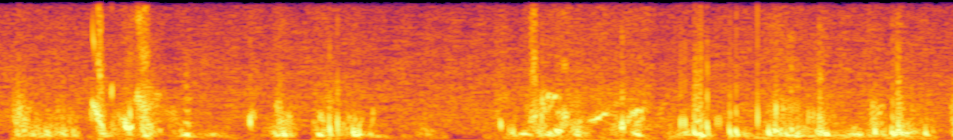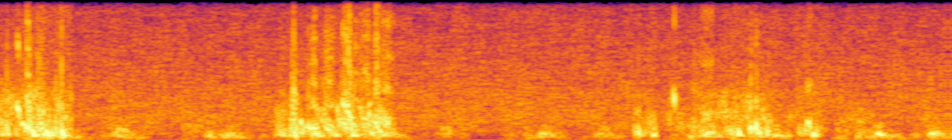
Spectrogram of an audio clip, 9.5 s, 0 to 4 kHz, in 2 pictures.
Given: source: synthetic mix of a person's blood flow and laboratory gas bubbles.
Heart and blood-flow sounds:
Doppler ultrasound of blood flow; precordium
0.08-1.01 s: bubbles
1.24-1.32 s: bubbles
1.38-1.52 s: bubbles
1.57-1.91 s: bubbles
2.49-3.29 s: bubbles
3.38-3.75 s: bubbles
3.80-4.25 s: bubbles
4.34-4.71 s: bubbles
4.77-5.15 s: bubbles
6.15-6.79 s: bubbles
7.95-8.08 s: bubbles
8.11-8.91 s: bubbles
From the record:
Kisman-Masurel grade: 333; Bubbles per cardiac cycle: rolling drumbeat, 9 or more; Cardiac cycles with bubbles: 50 to 99%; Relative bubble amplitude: loud (0.450 to 0.775); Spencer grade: 3 (all of the cardiac periods contain showers or single bubble signals, but not dominating or overriding the cardiac motion signals); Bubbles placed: anywhere in the cardiac cycle

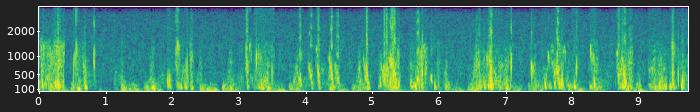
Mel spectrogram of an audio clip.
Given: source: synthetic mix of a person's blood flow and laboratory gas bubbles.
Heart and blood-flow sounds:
Doppler ultrasound of blood flow; precordium
0.00-0.38 s: bubbles
0.48-0.76 s: bubbles
0.78-0.87 s: bubbles
1.90-2.33 s: bubbles
3.08-3.53 s: bubbles
3.80-3.96 s: bubbles
4.03-4.29 s: bubbles
4.33-4.53 s: bubbles
4.78-4.99 s: bubbles
5.09-5.44 s: bubbles
5.54-6.04 s: bubbles
6.54-7.13 s: bubbles
7.36-7.48 s: bubbles
7.56-7.94 s: bubbles
7.99-8.11 s: bubbles
8.24-8.38 s: bubbles
8.64-9.05 s: bubbles
9.13-9.75 s: bubbles
From the record:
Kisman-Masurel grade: 243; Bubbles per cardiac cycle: several, 3 to 8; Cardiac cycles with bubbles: 100%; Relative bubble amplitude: loud (0.450 to 0.775); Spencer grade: 3 (all of the cardiac periods contain showers or single bubble signals, but not dominating or overriding the cardiac motion signals); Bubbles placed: anywhere in the cardiac cycle

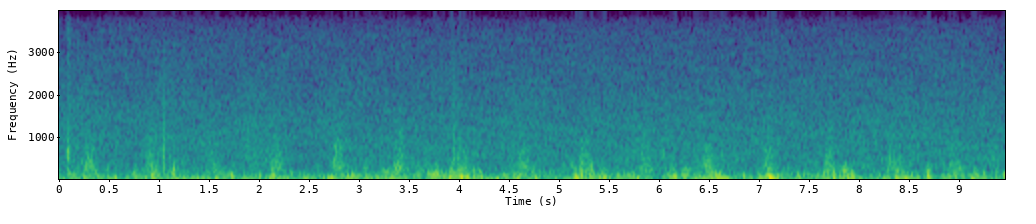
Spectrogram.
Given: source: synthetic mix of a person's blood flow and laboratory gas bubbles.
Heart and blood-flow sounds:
Doppler ultrasound of blood flow; subclavian vein
0.07-0.12 s: bubbles
From the record:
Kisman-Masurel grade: 113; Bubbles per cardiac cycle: 1 to 2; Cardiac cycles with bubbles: 1 to 10%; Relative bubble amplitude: loud (0.450 to 0.775); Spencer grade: 1 (occasional bubble signal discernible with the cardiac motion signal, with majority of cardiac periods free of bubbles); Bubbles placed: anywhere in the cardiac cycle

